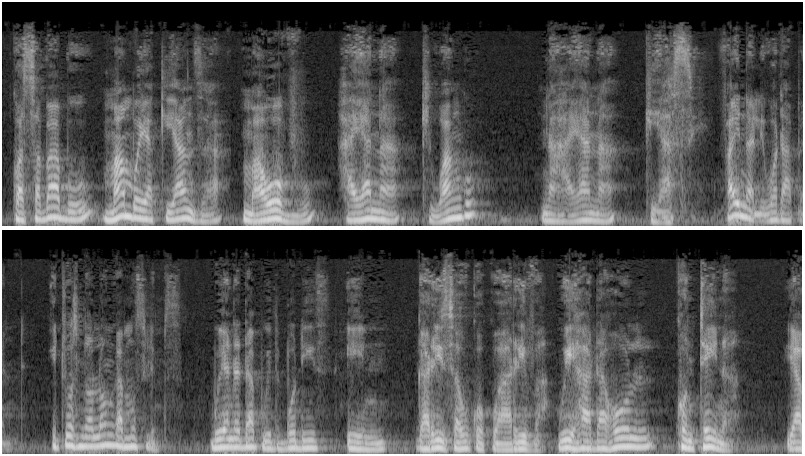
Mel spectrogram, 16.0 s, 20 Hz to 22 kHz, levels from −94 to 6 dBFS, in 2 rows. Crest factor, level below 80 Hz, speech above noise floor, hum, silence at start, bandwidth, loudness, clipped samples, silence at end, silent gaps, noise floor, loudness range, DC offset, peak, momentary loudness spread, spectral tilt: 16 dB; -44 dBFS; 28 dB; none; 0.1 s; 14.5 kHz; -16 LUFS; under 0.1%; 0 s; none; -43 dBFS; 5 LU; under 0.1%; 0 dBFS; 12 LU; -6 dB/octave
